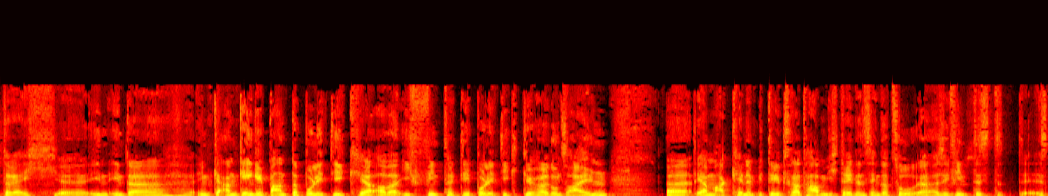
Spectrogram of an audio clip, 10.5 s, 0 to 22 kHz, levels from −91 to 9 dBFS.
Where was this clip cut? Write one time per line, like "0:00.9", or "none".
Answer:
0:06.9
